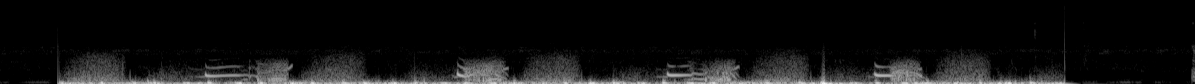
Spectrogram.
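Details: Child's chest heard through a stethoscope during a pediatric respiratory assessment: rapid breathing with a high musical whistle on four breaths over about ten seconds; wheeze.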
